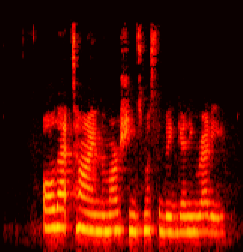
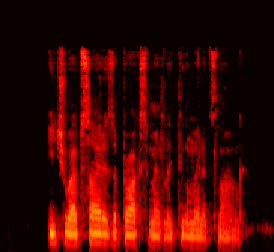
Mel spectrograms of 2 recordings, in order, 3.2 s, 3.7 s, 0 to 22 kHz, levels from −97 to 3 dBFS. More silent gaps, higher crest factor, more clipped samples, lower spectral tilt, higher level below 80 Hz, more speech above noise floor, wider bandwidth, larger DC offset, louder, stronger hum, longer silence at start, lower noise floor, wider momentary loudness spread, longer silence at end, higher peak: neither; about the same, 18 dB vs 18 dB; neither; about the same, -3.5 dB/octave vs -4 dB/octave; about the same, -80 dBFS vs -78 dBFS; second, 38 dB vs over 47 dB; first, 16 kHz vs 11.5 kHz; neither; first, -33 LUFS vs -43 LUFS; neither; about the same, 0.55 s vs 0.65 s; second, -71 dBFS vs under -90 dBFS; second, 8 LU vs 12 LU; second, 0.25 s vs 0.45 s; first, -18 dBFS vs -26 dBFS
